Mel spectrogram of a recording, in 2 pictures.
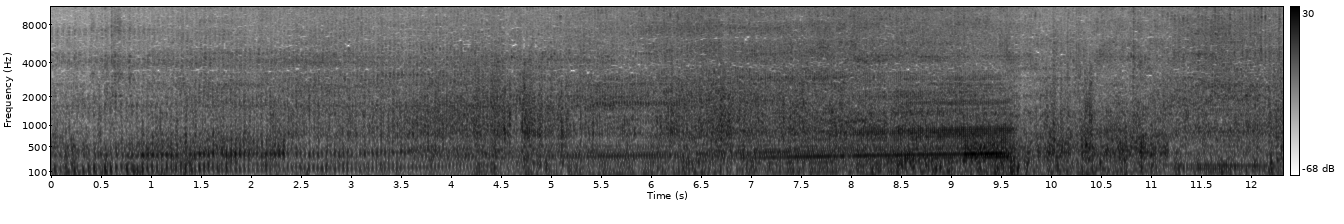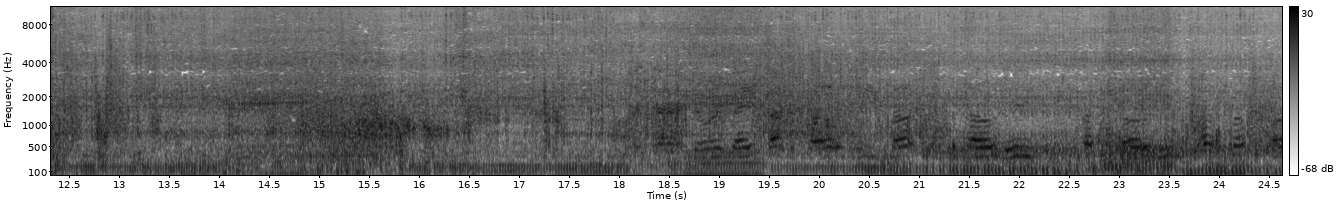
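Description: A dirt bike engine idles and revs close by outdoors, a loud continuous buzzing drone that rises in pitch near ten seconds before settling back, with people talking over it.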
